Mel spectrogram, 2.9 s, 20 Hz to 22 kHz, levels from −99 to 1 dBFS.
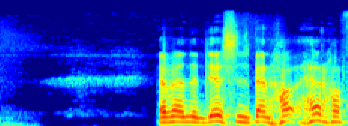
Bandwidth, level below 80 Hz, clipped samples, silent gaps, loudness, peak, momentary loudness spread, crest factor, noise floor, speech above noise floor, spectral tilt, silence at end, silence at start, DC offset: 14.5 kHz; -54 dBFS; under 0.1%; none; -18 LUFS; -4 dBFS; 3 LU; 16 dB; -60 dBFS; 43 dB; -6 dB/octave; 0 s; 1.3 s; under 0.1%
